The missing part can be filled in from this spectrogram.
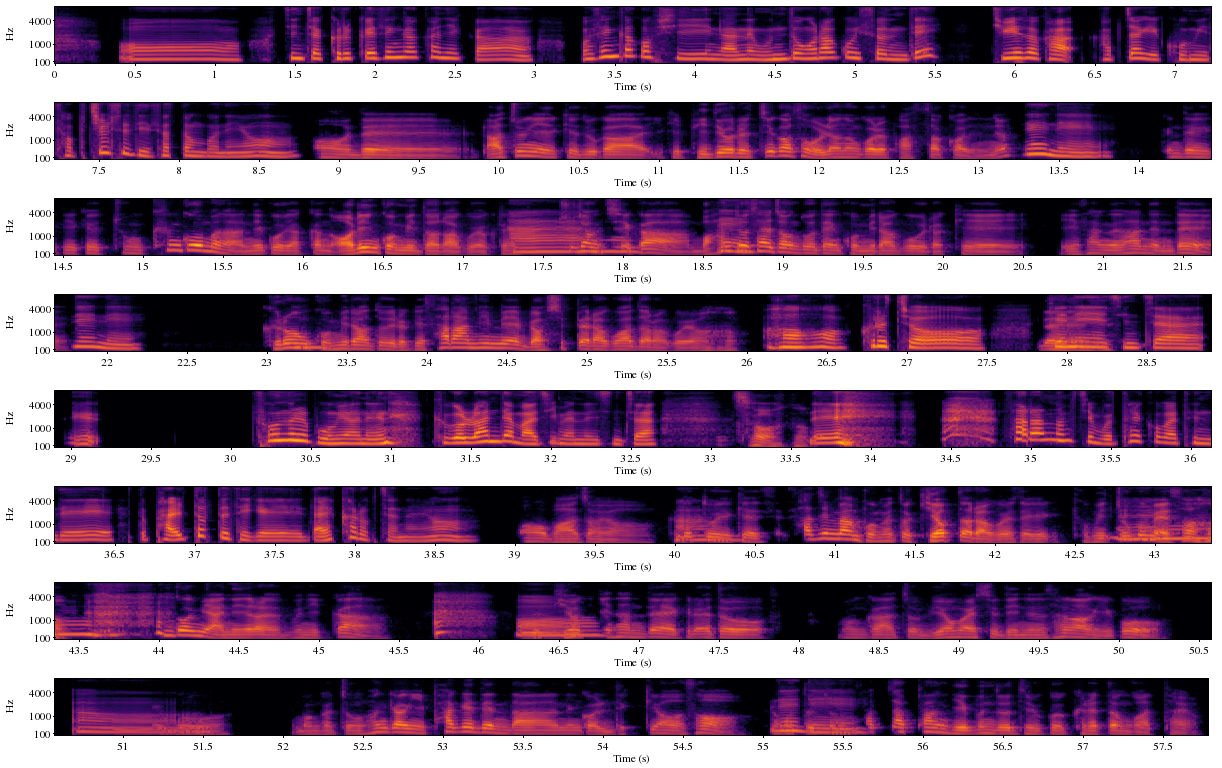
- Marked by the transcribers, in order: other background noise; tapping; laugh; laugh; laughing while speaking: "보면은"; laughing while speaking: "네"; laugh; laugh; laughing while speaking: "쪼그매서"; wind
- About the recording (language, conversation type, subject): Korean, podcast, 자연이 위로가 됐던 순간을 들려주실래요?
